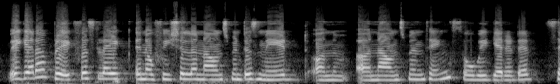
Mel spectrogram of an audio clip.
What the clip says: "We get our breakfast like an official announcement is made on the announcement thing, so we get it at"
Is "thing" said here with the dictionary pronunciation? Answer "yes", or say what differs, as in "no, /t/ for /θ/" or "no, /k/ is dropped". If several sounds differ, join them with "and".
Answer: no, /t/ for /θ/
